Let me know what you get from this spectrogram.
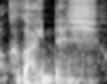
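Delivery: whispered under the breath; hushed private protest, trailing away; inner grumble. Retold or imitated. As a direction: grumble to yourself, barely audible. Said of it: "그래서 속으로 내가".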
